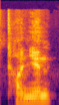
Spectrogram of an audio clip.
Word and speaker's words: Tonyan: Tunyon, who I actually like it as Tunyon. It sounds like how we would have pronounced it wrong initially, and he would tell us it was Tunyon.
